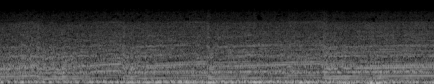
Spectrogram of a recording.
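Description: A Formula 1 car engine in the racing game F1 23 holds high revs in a steady, loud drone with slight pitch wobbles, continuous throughout and with no other sounds.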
